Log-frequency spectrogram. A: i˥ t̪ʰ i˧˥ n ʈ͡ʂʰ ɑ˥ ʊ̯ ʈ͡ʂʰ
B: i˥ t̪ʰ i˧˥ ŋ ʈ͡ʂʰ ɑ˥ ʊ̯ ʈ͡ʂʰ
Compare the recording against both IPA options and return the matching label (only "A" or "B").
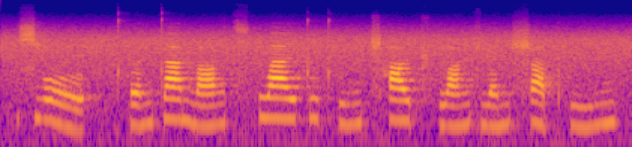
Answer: B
